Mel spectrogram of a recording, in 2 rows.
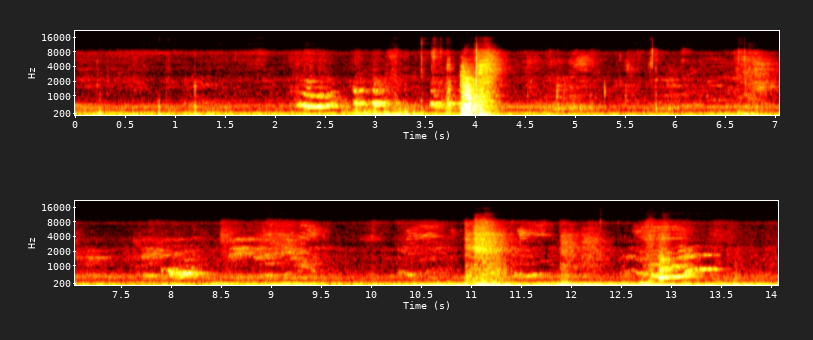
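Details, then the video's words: A 28-day-old kitten, newly coming out of its nest, runs after its owner, giving several thin, quiet meows that rise and fall. The meows come a few seconds apart over a steady low rumble, with a couple of brief knocks. "Pinky started to come out of her nest, running after me and meowing"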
